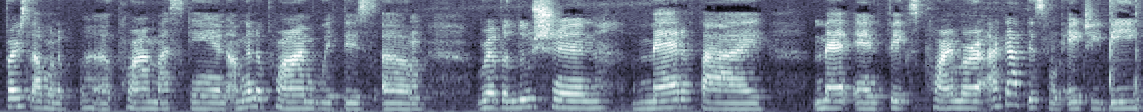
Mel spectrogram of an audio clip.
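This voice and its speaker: A woman's voice: fairly low pitch, steady tone, slow pace. A woman vlogger chatting and confiding as she does her makeup at home, calling viewers baby and girl, sounding a little congested and nasal. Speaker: beauty and fragrance vlogger. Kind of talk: casual get-ready-with-me chat. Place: room at home, doing makeup. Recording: echoey room with faint music.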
